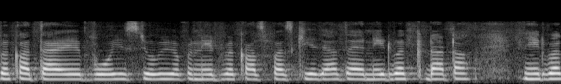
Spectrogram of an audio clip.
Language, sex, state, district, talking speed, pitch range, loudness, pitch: Hindi, male, Bihar, Sitamarhi, 170 wpm, 235-250 Hz, -14 LUFS, 240 Hz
